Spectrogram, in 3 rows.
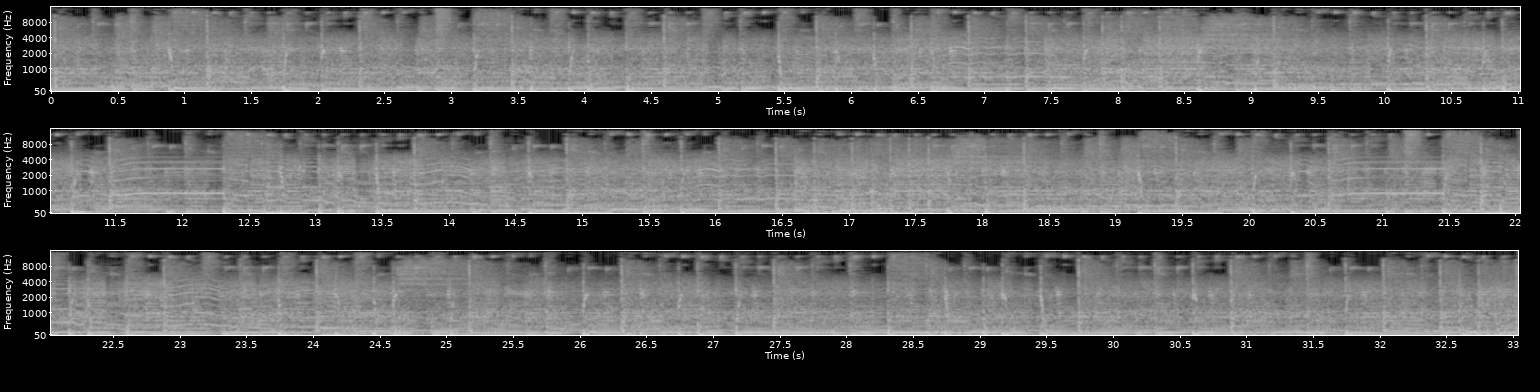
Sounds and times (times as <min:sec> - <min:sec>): Music: 0:00.0 - 0:33.0.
